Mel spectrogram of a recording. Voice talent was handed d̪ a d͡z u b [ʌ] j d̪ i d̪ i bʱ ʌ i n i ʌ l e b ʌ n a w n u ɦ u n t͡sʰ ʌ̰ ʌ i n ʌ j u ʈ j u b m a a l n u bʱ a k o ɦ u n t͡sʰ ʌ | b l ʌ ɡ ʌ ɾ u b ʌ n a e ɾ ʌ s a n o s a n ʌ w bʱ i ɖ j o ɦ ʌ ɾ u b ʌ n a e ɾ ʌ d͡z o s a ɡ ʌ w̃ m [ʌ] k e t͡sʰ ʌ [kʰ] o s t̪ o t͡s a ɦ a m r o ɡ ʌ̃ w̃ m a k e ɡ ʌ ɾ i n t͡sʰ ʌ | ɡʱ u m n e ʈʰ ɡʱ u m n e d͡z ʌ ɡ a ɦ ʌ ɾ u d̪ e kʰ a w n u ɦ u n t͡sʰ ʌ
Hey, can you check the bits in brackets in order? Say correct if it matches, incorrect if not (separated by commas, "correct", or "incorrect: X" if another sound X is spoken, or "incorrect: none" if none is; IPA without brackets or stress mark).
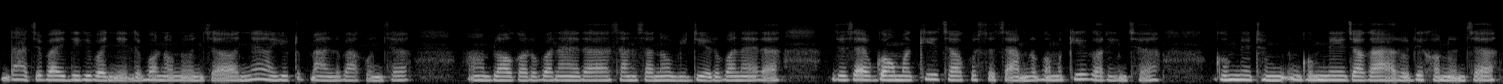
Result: incorrect: a, incorrect: a, incorrect: k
